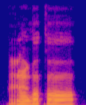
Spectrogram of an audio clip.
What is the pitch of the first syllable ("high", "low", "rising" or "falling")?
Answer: low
